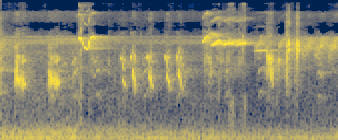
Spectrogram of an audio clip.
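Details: Hồng hạnh bird recording for luring birds into traps: paired chirps, a whistled flourish, a run of five quick even notes, then a long high whistled slur and buzzy chatter.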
